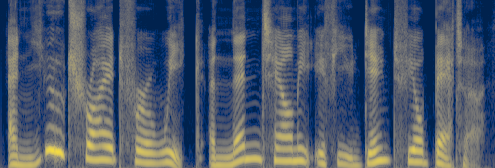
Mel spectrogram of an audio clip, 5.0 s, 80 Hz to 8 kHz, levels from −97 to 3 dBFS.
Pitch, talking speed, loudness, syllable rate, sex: 185 Hz, 195 wpm, -17 LUFS, 3.6 syllables/s, male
